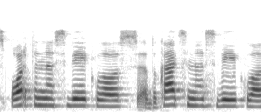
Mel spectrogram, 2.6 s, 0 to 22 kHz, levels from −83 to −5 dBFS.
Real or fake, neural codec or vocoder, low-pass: fake; codec, 16 kHz, 4 kbps, FreqCodec, larger model; 7.2 kHz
